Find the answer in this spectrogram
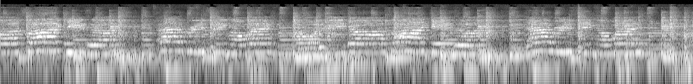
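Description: A group of young children singing a song together with musical accompaniment, played back through a television's speaker.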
